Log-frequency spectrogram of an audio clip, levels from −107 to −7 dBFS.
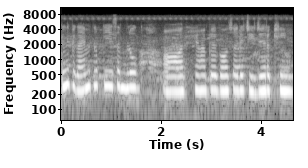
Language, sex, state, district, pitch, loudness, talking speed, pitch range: Hindi, female, Uttar Pradesh, Lucknow, 240 Hz, -14 LUFS, 155 wpm, 235-275 Hz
